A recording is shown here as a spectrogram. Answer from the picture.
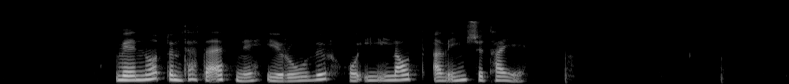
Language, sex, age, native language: Icelandic, female, 50-59, Icelandic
